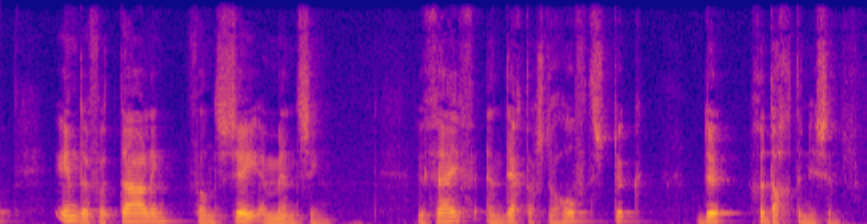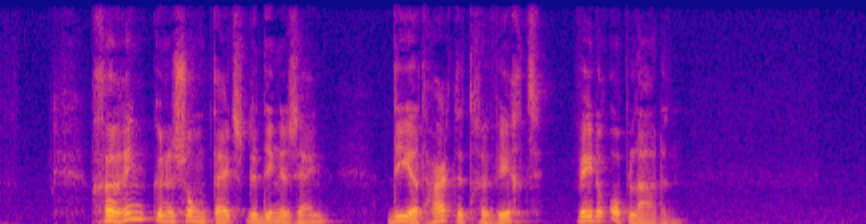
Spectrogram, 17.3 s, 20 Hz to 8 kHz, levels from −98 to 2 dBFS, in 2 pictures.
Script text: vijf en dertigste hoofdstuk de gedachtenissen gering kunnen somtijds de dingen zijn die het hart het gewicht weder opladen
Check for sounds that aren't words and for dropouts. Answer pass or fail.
pass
